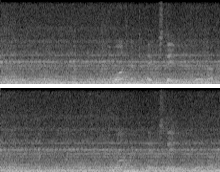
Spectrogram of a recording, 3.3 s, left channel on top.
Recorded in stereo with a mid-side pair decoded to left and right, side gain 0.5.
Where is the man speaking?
40° left, 4 m; by 3.2 s 20° left, 3 m.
